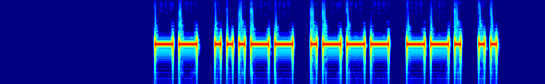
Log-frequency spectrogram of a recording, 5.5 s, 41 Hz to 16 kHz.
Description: Morse code, heard as a keyed tone, about 20 wpm, 700 Hz. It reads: M3JGI
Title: DXCC-100 Call Signs - 5 Characters - Repeated 2x - 20wpm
